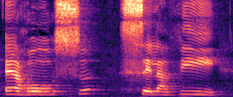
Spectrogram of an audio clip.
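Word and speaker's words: Rrose Sélavy: Με δύο ρο, θα το προφέραμε Eros, Selavie, ακούγεται όπως το Selavie, είναι η ζωή.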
